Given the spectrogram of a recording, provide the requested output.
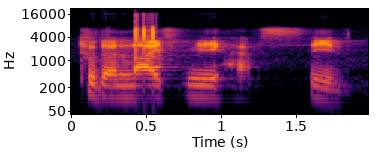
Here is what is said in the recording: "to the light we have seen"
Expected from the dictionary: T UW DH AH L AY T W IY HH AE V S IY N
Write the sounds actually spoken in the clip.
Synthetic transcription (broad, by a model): T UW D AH N AY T W IY HH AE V S IY N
